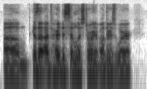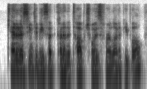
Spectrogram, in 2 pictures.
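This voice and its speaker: A man's voice: medium pitch, fast talker, dry recording. A man hosting a podcast, with an easygoing, casual manner and lots of "like" and "kind of". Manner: easygoing, says "like" and "kind of" a lot. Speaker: podcast host. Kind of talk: casual interview talk.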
